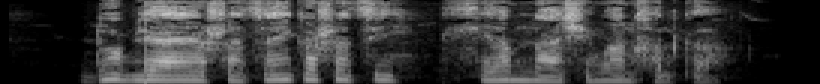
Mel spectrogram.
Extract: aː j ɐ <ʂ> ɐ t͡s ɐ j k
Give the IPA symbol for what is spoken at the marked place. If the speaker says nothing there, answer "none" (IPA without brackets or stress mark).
ʂ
